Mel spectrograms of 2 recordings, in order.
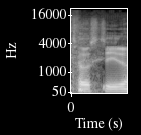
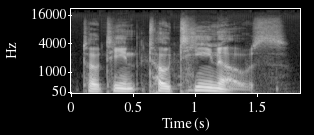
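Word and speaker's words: Totino's: No, not Tostitos. Kind of. Totinos. Totinos? Tost- You going to say it right? Yeah, Totinos pizza rolls.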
